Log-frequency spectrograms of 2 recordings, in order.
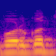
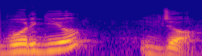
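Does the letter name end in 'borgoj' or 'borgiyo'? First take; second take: borgoj; borgiyo. First: The first word ends in a short 'goj' sound. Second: The first word ends in a 'giyo' sound. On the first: The speaker calls it wrong. "যেটা ভুল" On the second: The speaker calls it right. "এর সঠিক উচ্চারণ"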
